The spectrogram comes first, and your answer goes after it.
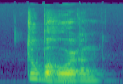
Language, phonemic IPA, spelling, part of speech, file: Dutch, /ˈtubəˌɦoːrə(n)/, toebehoren, verb / noun, Nl-toebehoren.ogg
- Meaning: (verb) to belong [with aan ‘to’], to be the property; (noun) the things that ought to accompany something, often accessories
